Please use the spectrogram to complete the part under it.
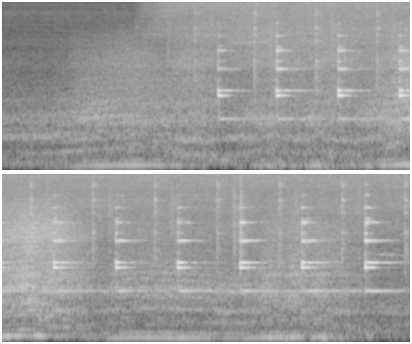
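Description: A train rolls slowly along the tracks with a low rumble.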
